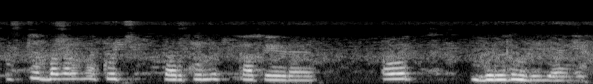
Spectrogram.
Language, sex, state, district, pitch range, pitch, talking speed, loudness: Hindi, male, Uttar Pradesh, Lucknow, 210-250 Hz, 230 Hz, 110 wpm, -16 LUFS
